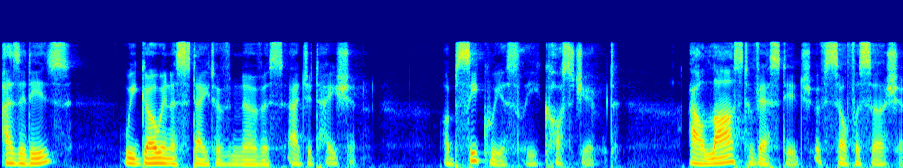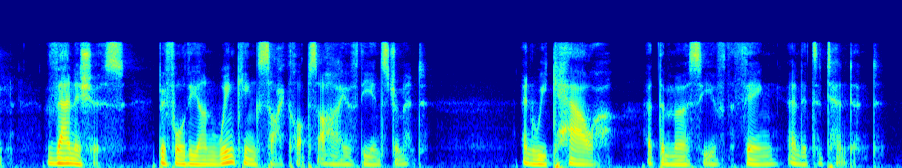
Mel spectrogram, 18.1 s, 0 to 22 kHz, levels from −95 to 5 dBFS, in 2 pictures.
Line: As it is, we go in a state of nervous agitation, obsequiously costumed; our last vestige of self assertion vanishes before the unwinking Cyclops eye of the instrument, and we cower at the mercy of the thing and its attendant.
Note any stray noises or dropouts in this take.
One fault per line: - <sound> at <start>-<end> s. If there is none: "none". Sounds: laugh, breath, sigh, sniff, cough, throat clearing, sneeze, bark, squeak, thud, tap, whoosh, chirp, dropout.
none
